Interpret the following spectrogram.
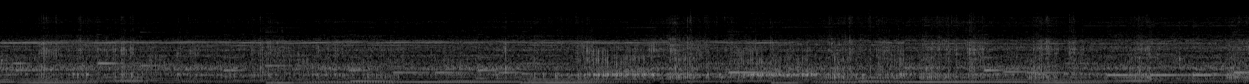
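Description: Panasonic MK-GB1 electric hand mixer running steadily with a high-pitched whine, its beaters creaming butter and sugar in a bowl. Soft background music with a low, slowly changing bass line plays underneath.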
